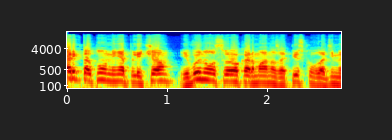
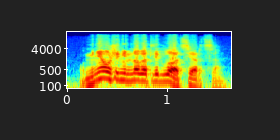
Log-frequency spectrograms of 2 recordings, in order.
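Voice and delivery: plain reading voice

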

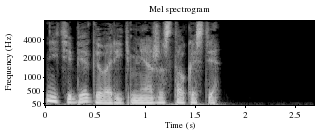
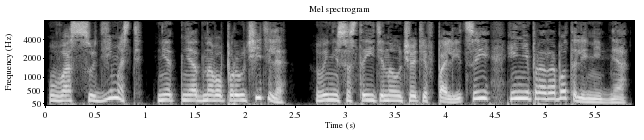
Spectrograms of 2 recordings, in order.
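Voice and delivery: high, sweet bureaucratic chirp; chirpy young clerk; 11 semitones higher, 3 dB louder than usual. A narrator's reading. Clerk's lines continue.

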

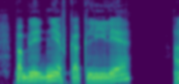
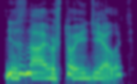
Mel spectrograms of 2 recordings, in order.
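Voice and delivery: sobbing; 9 semitones higher, slower than usual. A narrator's reading. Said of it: "всхлипнула она".

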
